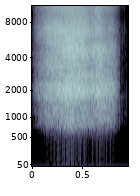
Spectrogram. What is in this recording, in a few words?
Soft Slide Medium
